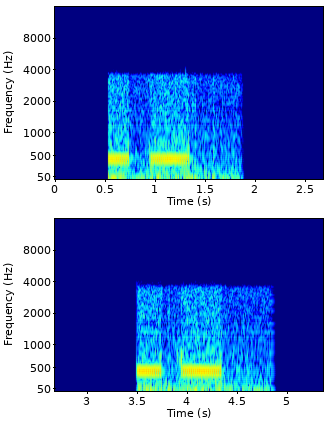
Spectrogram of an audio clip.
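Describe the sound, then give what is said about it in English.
A telephone calling tone heard through a phone line while calling a friend: two double-pulse rings about three seconds apart, fairly loud over a hissy, band-limited line, with no one speaking. “Okay, so I've just got to give my friend a call.”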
